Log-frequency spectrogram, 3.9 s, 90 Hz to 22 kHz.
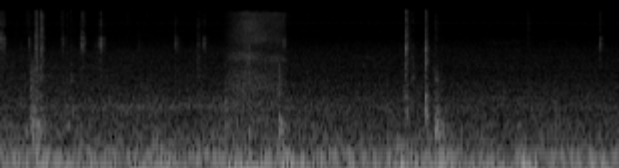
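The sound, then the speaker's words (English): A car drives on highway 294, giving a steady, loud low rumble of road and engine noise throughout, with a few brief higher ticks and clicks over it and no talk. “So I'm driving. I'm out here. I'm on 294.”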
